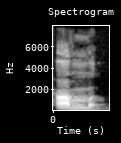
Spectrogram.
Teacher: اس نون کی آواز کو میم کی آواز میں بدل کر پڑھیں گے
